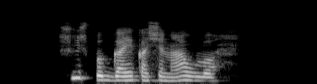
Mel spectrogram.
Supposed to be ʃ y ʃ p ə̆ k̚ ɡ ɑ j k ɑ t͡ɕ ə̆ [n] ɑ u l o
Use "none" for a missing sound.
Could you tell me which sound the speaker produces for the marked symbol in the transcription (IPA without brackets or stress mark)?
n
